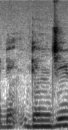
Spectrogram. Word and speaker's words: dingy: डिंजी बोलेंगे तो भी चलेगा, मैंने यहाँ पे डिंजी लिखा है, देख सकते हैं। इसको डिंगी तो ऐसे बोलते ही नहीं, क्योंकि डिंगी मैंने पढ़ा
